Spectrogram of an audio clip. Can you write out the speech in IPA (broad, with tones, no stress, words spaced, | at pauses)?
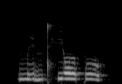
mḭ˨˩ŋt̪ʰjo˥˧ʊ̯pu˥˩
